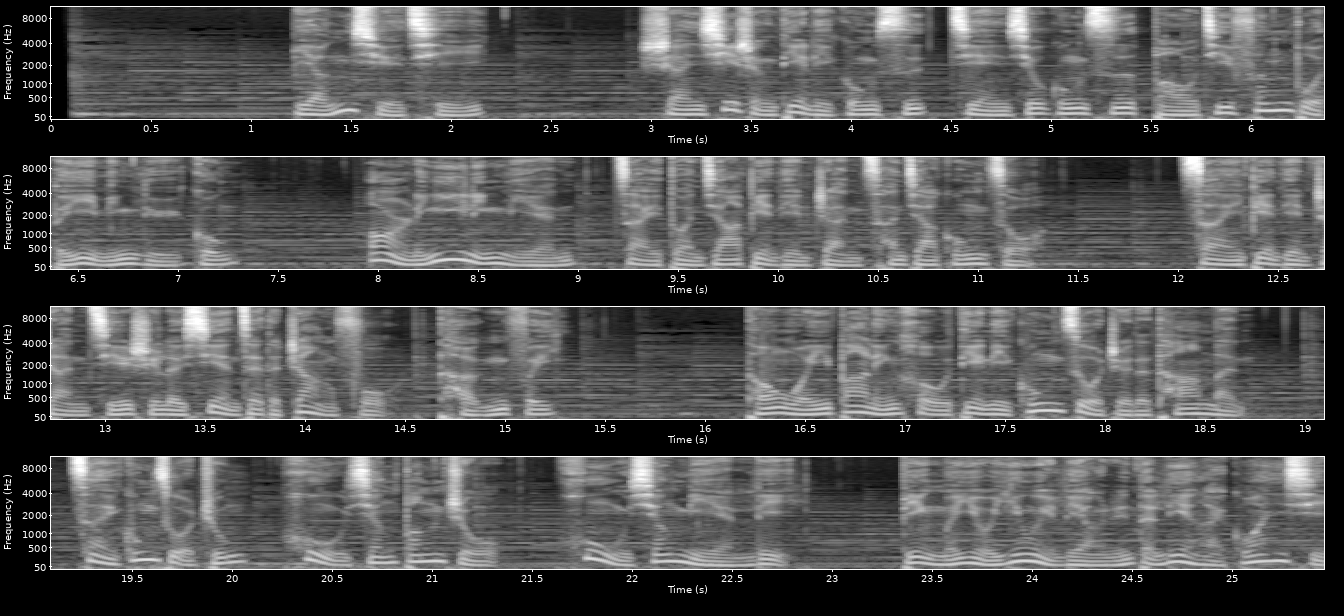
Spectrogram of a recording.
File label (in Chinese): 男 专题 人物舒缓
